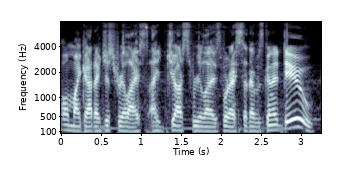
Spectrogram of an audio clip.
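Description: A man's voice: mid-range voice, fast talker, sharp tone, soft background music. A man reacting live to a video game, jumpy and exclaiming, often panicky and rambling. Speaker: gameplay streamer.

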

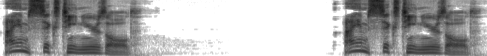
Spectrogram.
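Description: A man reading short example sentences carefully and clearly for a listening lesson, in a dry studio voice-over. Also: mid-range voice, wildly swooping pitch, takes it slowly, a bit bright, no room sound. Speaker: listening practice speaker. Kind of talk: slow read example sentences.

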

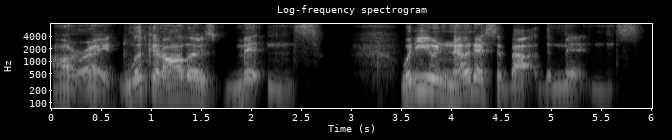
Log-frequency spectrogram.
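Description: A man reading a picture book aloud to young children, pausing often to ask them questions and praise their answers, and calling himself by name in the third person. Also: medium pitch, big pitch swings, slightly rough. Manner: gentle, patient, asks questions and pauses for answers. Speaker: children's story reader.

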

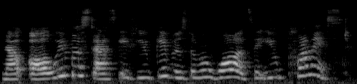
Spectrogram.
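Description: A woman's voice: sits high, expressive, moderate pace, fairly bright tone, far from the mic, voice pushed up. A woman voicing an earnest, indignant young storybook girl with an emphatic, pleading manner.

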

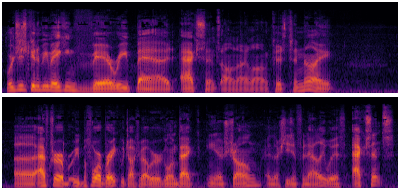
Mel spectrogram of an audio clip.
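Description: A man's voice: fairly low pitch, animated, moderate pace, fairly bright tone. A man hosting a podcast from the American South, rambling and joking in casual chat. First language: not English. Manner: joking, rambling, drops into mock accents. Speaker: podcast host.

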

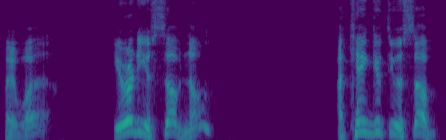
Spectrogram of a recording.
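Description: Bright-voiced young male streamer, slightly high. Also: very animated, moderate pace, husky, dry recording, studio quality. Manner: slangy, swearing. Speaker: live streamer. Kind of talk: casual livestream chat and clip reaction.

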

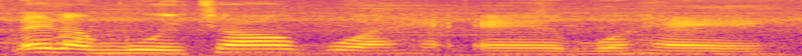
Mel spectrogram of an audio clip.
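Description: A woman's voice: mid-range voice, quick pace, crowd noise. A young woman doing casual street interviews outdoors by a lake in a city park, chatty and coaxing, often giggling. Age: young adult.

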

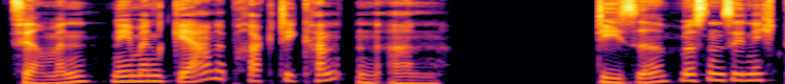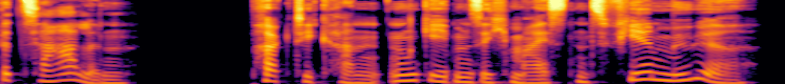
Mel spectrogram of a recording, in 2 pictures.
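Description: A woman reads a scripted story for language learners, enunciating clearly in a measured way. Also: on the low side, no echo, clean studio sound. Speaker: narrator of German listening lessons.

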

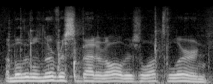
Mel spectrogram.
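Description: An actor in an audio drama playing an awkward, apologetic male guesthouse host, with a hesitant, stammering and halting delivery. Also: on the high side, fairly even intonation, mellow, slight background noise, natural voice. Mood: nervous, apologetic. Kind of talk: naturalistic audio drama acting.

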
